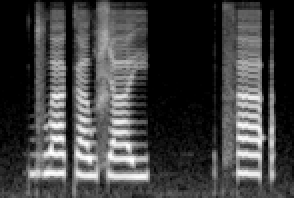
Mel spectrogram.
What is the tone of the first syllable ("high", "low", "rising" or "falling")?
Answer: high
